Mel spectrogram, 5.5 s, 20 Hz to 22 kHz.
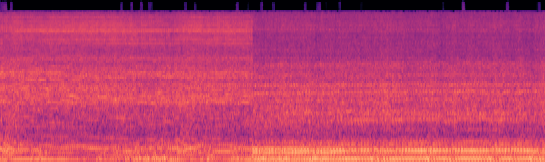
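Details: Yamaha TTR125 dirt bike after bottom- and top-end rebuild: crisp, even idle and clean rev with no ticking or knocking, no oil leaks after a short ride in first gear; idle slightly high, then turned down. Normal engine running.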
